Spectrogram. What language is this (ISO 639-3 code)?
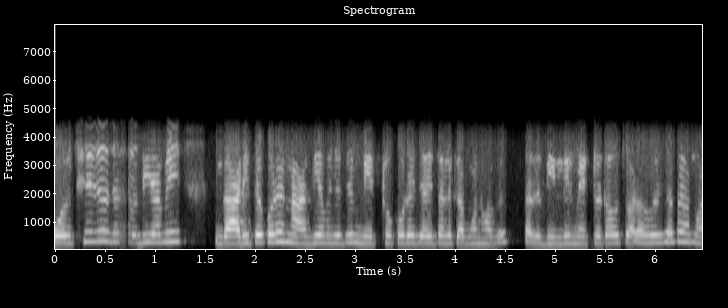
ben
